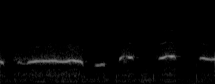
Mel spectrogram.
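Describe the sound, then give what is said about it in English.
Someone whistles a short melodic tune, a long sustained note followed by several shorter notes with brief pauses between them, clear with no talking. “Why are we whistling?”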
